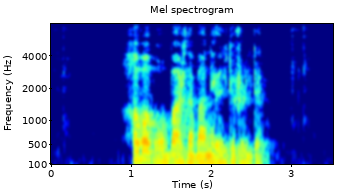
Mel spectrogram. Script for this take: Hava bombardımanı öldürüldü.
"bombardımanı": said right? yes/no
yes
